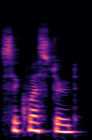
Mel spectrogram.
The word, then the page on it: sequestered: American English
